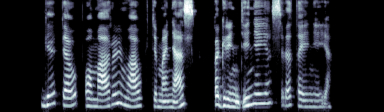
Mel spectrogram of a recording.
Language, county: Lithuanian, Kaunas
